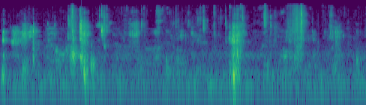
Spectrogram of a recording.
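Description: A person chewing a crisp fried egg roll: irregular crunching with a few sharper crunches.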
